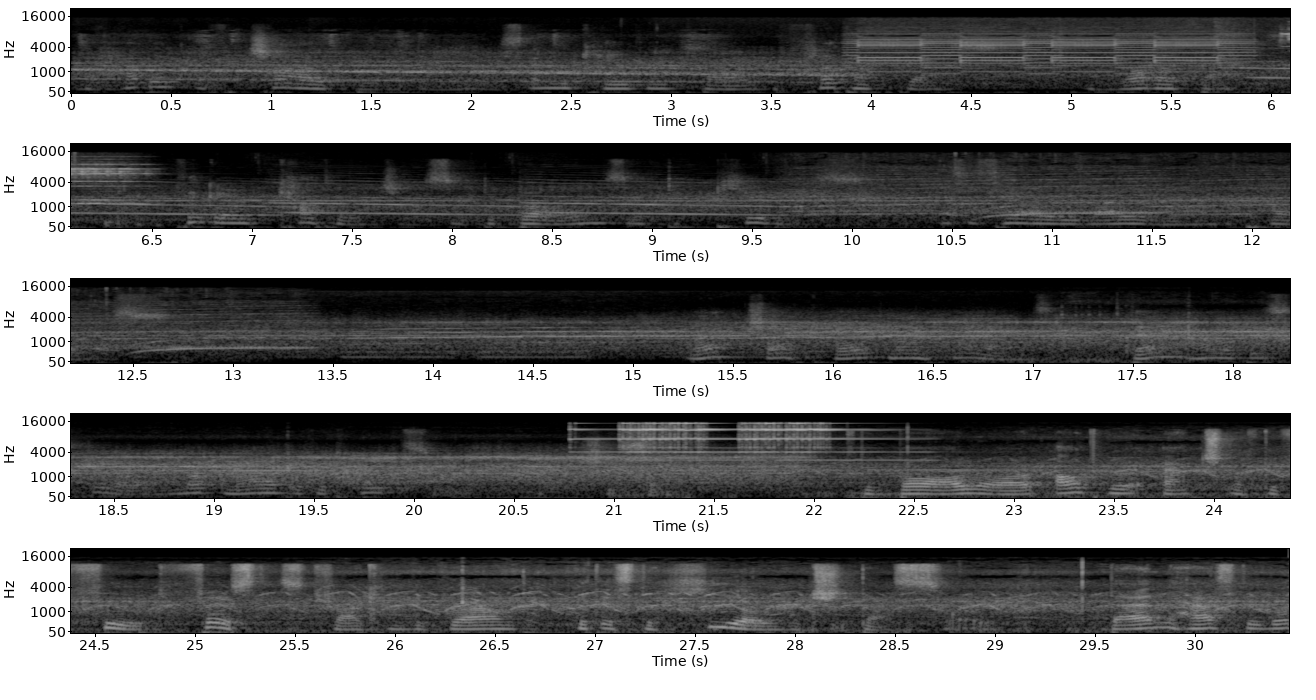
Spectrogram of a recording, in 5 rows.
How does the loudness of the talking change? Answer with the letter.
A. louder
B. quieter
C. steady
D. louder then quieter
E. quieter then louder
A.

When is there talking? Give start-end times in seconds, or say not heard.
0.0-12.8, 15.2-21.4, 22.2-30.4.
